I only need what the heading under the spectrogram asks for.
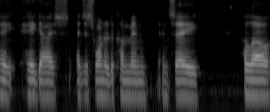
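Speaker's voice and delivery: tiny, hushed half-whisper, barely audible. Streamer acts out JB joining late at night, imitating JB half-whispering. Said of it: "He's whispering like a fucking church mouse".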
